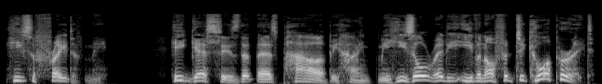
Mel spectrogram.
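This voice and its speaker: A weary nobleman in an audiobook read by a male narrator, bitter yet self-controlled. His voice is husky and creaky, tired and dryly ironic. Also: a little high, sing-song, moderate pace, no room sound, studio quality, voice pushed up, exaggerated voice. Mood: cool, resigned.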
